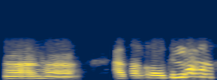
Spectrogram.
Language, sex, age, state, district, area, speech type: Odia, female, 60+, Odisha, Jharsuguda, rural, conversation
